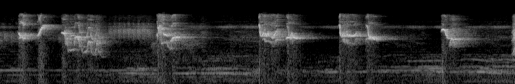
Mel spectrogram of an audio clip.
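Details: Oriental magpie-robin recorded as a tutor for songbird training: harsh, rich chattering bursts repeated about once a second, with a faint low hum underneath.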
